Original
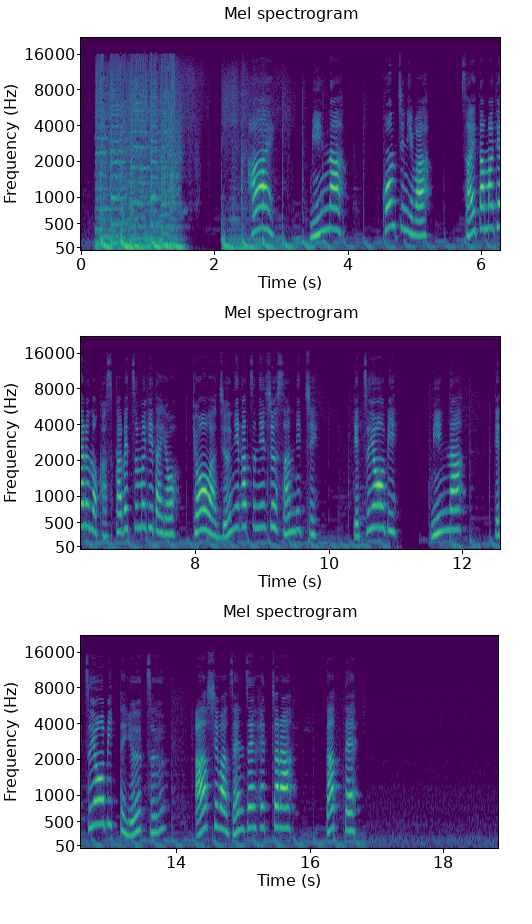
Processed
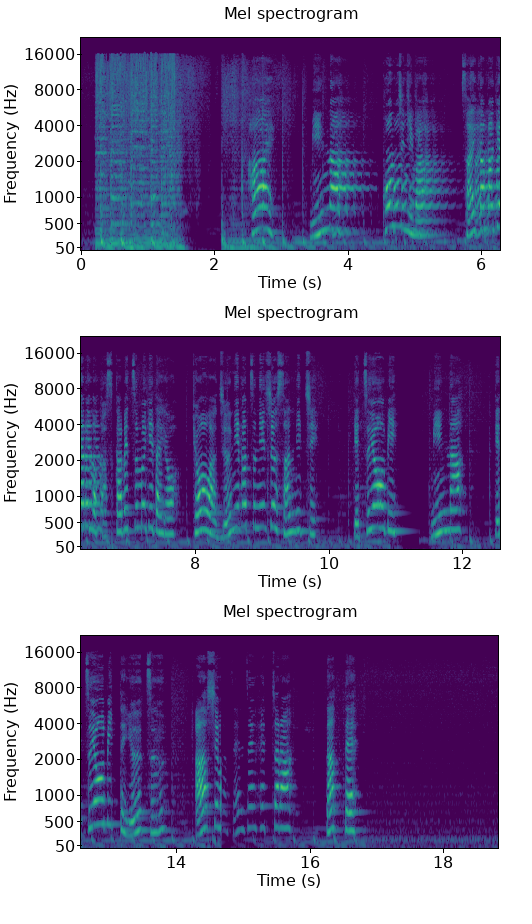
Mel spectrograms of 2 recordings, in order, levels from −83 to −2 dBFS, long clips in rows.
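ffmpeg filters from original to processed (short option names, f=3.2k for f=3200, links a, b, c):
-filter_complex "[0:a]asplit=3[a][b][c];[a]afade=t=out:st=3.75:d=0.02[d];[b]aecho=1:1:117|234|351|468|585:0.398|0.159|0.0637|0.0255|0.0102,afade=t=in:st=3.75:d=0.02,afade=t=out:st=6.59:d=0.02[e];[c]afade=t=in:st=6.59:d=0.02[f];[d][e][f]amix=inputs=3:normalize=0,asplit=2[g][h];[g]atrim=end=14.66,asetpts=PTS-STARTPTS,afade=t=out:st=14.656:d=0.004:c=hsin[i];[h]atrim=start=14.66,asetpts=PTS-STARTPTS,afade=t=in:d=1.6[j];[i][j]concat=n=2:v=0:a=1,highshelf=f=7.7k:g=12,aecho=1:1:5.9:0.76,bandreject=f=113.8:t=h:w=4,bandreject=f=227.6:t=h:w=4,bandreject=f=341.4:t=h:w=4,bandreject=f=455.2:t=h:w=4,bandreject=f=569:t=h:w=4,bandreject=f=682.8:t=h:w=4,bandreject=f=796.6:t=h:w=4,volume=-6dB"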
